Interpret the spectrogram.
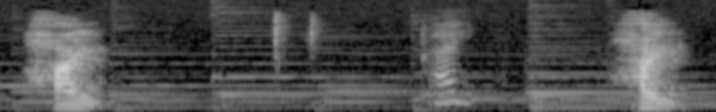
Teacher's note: The word hi is actually pronounced ha-e. But since Japanese is a language spoken at rapid pace, the syllables tend to merge.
